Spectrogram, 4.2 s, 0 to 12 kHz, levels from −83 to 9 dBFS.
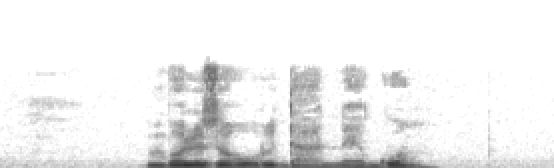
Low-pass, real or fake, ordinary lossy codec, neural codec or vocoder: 7.2 kHz; real; Opus, 64 kbps; none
